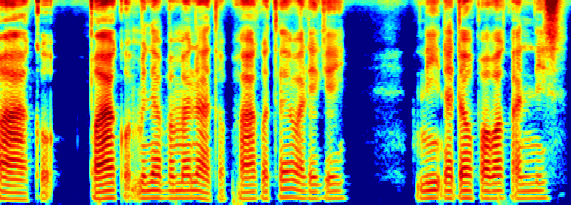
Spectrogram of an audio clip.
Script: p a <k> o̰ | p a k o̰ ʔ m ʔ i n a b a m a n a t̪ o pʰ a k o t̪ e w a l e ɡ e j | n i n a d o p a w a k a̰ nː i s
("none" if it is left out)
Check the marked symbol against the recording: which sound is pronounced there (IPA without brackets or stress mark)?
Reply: k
